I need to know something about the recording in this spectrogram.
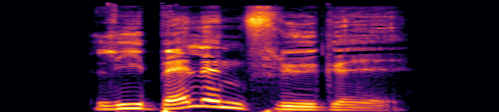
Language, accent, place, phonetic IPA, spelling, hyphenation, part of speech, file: German, Germany, Berlin, [liˈbɛlənˌflyːɡl̩], Libellenflügel, Li‧bel‧len‧flü‧gel, noun, De-Libellenflügel.ogg
- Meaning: dragonfly wing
